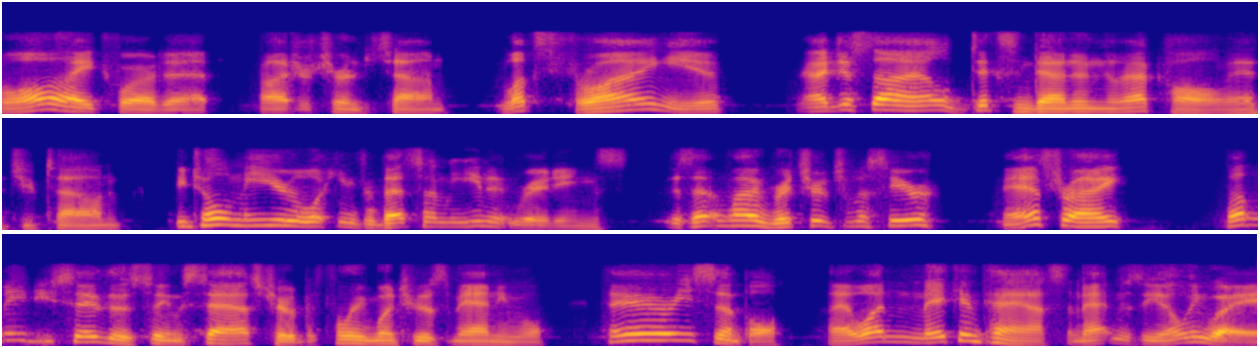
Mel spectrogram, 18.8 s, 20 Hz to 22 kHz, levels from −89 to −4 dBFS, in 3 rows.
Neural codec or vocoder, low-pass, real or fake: codec, 16 kHz, 1 kbps, X-Codec, HuBERT features, trained on general audio; 7.2 kHz; fake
